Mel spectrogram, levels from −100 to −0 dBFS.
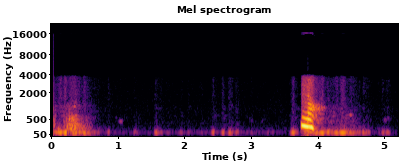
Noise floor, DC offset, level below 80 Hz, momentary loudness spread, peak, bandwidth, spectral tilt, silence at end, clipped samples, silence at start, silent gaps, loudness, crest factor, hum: -75 dBFS; under 0.1%; -52 dBFS; 26 LU; -2 dBFS; 3.8 kHz; -11.5 dB/octave; 0.8 s; under 0.1%; 0.1 s; none; -15 LUFS; 22 dB; none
